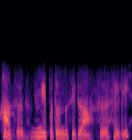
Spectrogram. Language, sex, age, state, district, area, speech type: Kannada, female, 18-30, Karnataka, Dakshina Kannada, rural, conversation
